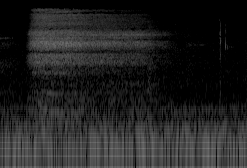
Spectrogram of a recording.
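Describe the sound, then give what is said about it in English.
A slow, deep breath in, taken as a calming self-care exercise: a soft, breathy hiss that begins suddenly and holds steady for about a second and a half before fading into low background hum. “Just take a slow, deep breath in.”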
